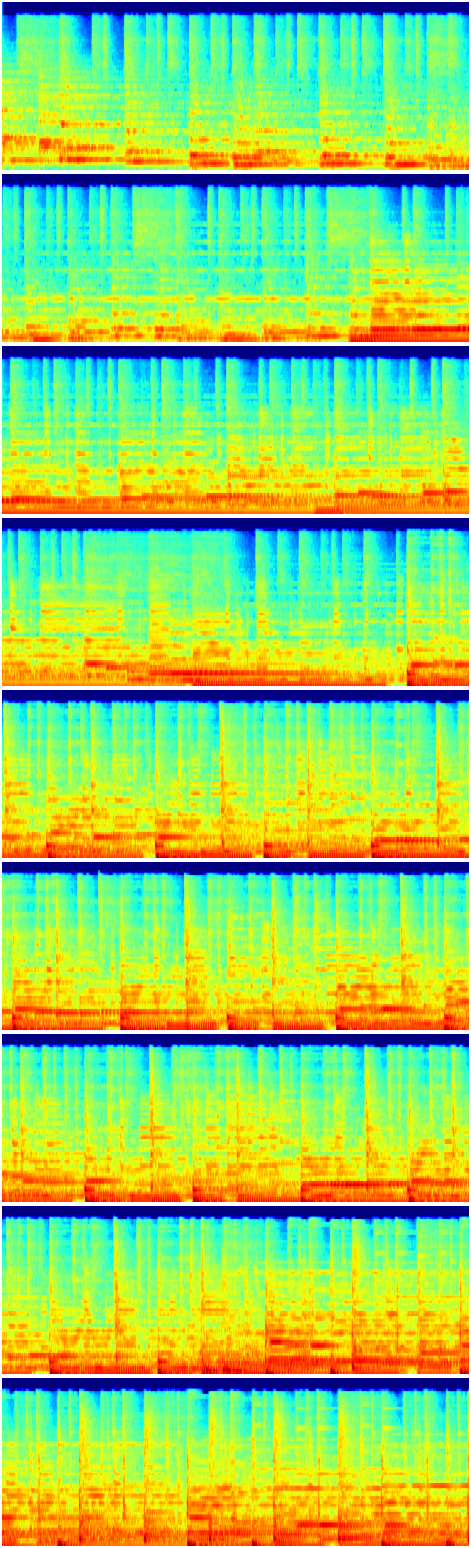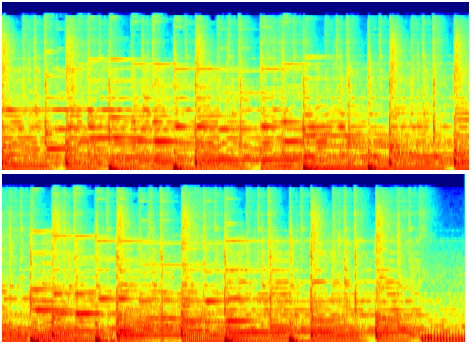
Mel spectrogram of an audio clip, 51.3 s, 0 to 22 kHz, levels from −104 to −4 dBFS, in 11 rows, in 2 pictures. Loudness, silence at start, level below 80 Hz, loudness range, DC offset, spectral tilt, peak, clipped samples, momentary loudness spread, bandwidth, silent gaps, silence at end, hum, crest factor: -18 LUFS; 0 s; -22 dBFS; 7 LU; under 0.1%; -5.5 dB/octave; 0 dBFS; under 0.1%; 9 LU; 16 kHz; none; 0 s; none; 16 dB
